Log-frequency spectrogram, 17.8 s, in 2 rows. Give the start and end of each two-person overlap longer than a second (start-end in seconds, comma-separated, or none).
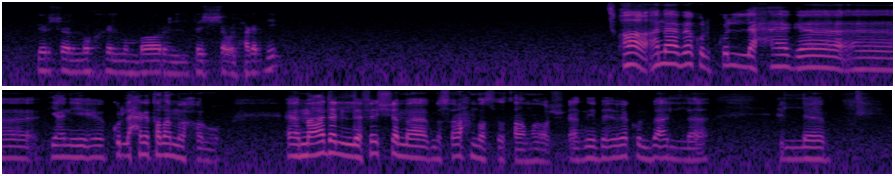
none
